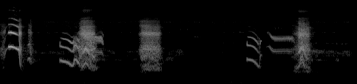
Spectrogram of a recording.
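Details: As a wild babbler feeds two young, short squeaky downslurred notes alternate with harsh, breathy hissing bursts, separated by brief pauses.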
